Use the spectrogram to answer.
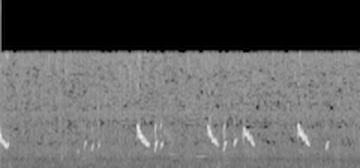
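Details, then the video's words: A kept white-eye (kecial) gives thin, high, down-slurred chirps in short bursts of two to four notes, spaced about a second apart over a quiet background hiss. "Relaksasi Suara Kecial"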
